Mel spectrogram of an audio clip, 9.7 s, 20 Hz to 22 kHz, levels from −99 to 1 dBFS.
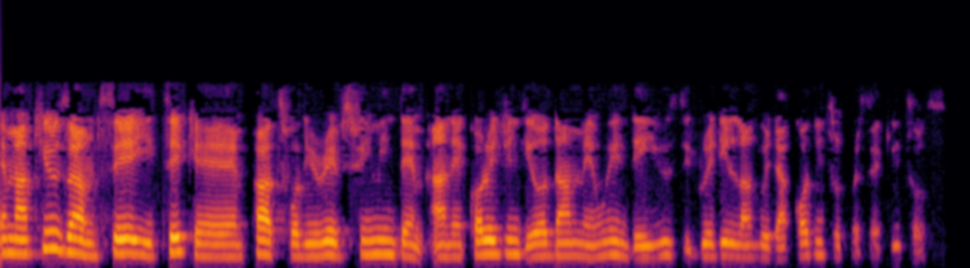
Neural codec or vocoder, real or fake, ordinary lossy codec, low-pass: codec, 16 kHz, 8 kbps, FunCodec, trained on Chinese and English, 25 frames a second; fake; MP3, 32 kbps; 7.2 kHz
